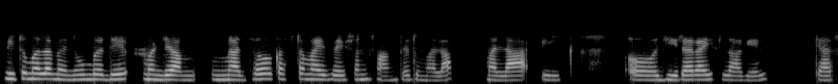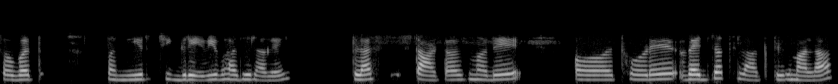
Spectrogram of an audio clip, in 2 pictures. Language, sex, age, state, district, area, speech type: Marathi, female, 18-30, Maharashtra, Mumbai Suburban, urban, conversation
